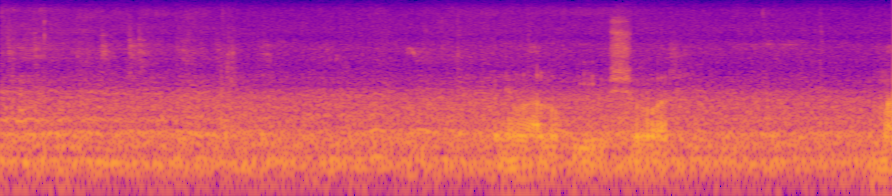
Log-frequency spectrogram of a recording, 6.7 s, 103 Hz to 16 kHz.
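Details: Honey bee colony at the apiary, 14 June 2016, queen blocked from laying amid a forage shortage; steady low humming drone dominates, briefly swelling near the end with faint voice-like sounds over it.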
